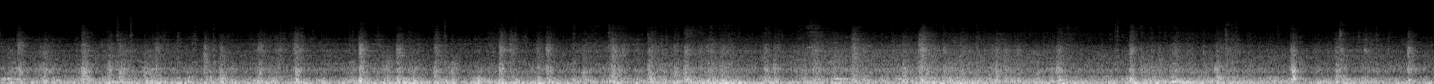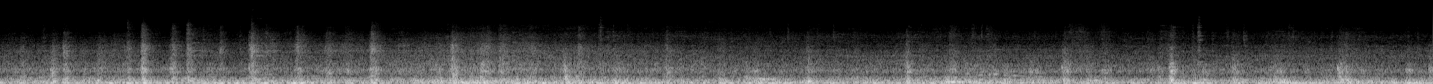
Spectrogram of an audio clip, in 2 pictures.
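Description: Passenger train coach running along the track, heard from inside the carriage: a steady low rumble with frequent sharp clicks from the wheels on the rails.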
